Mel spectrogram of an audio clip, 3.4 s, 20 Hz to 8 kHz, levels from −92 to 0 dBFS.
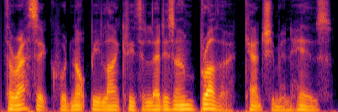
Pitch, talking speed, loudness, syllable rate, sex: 95 Hz, 265 wpm, -18 LUFS, 6.1 syllables/s, male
